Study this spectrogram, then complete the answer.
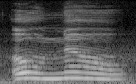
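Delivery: understated storybook shock; acted mother's alarm, drawn out; dismayed gasp. A narrator's reading. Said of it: "Ava's mother gasped".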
